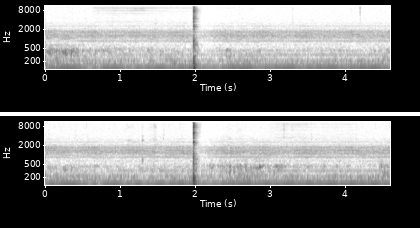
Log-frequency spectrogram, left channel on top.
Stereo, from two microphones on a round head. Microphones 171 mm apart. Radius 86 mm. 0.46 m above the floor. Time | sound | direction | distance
2.0 | hammering | 40° right (ahead or behind) | 1.7 m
